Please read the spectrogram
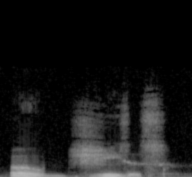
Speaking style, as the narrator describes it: Gordon groaned

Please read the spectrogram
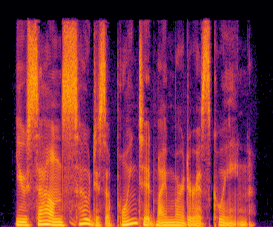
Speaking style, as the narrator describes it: chuckled and leaned closer, his face only a few inches from mine, and murmured

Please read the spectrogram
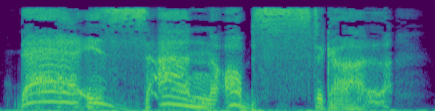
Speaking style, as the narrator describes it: hissed Voldemort

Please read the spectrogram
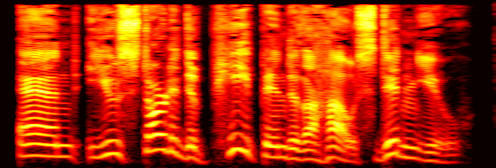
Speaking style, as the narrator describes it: I continued, my voice still raised

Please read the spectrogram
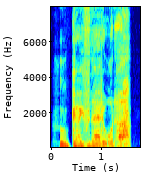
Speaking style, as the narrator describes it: I growl

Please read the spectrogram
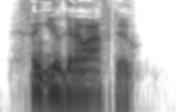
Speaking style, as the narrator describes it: he muttered ungraciously

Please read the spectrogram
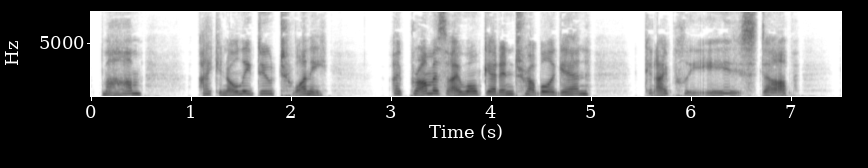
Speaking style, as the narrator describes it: he says meekly

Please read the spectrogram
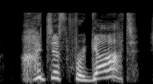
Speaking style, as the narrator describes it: she cried

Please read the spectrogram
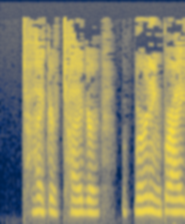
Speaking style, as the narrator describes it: he stuttered, as he choked on his own blood

